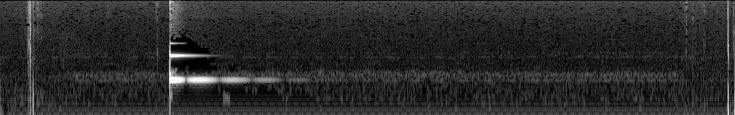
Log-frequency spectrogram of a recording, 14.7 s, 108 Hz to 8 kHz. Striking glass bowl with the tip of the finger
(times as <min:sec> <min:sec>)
0:03.4 0:05.0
